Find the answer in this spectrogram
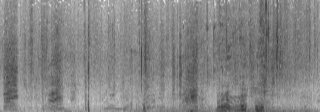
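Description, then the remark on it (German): Two dogs meet outdoors on a walk while passing each other, with panting, snuffling and a few rough, growly vocal bursts as they briefly tussle, one young dog keen to scuffle while the other stays relaxed, the scuffle peaking toward the end. “So, jetzt haben wir hier einen Hundefreund, an dem wir jetzt mal vorbei müssen.”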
